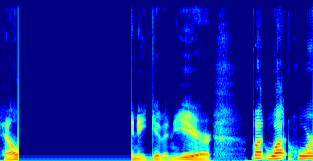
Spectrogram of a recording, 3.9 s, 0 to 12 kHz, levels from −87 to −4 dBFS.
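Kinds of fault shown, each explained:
Audio dropout to a faint residue: from 0.23 s to 1.65 s the speech cuts out abruptly for about 1.42 s, and the gap is not silent but holds a low mains hum sitting roughly 40 dB below the normal level of the speech. The switch in and out is sudden, with no fade. The likely cause is a brief loss of the wanted signal while the path after the break stayed live, leaving the open input to pick up hum.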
